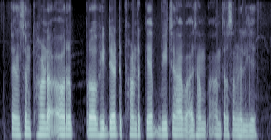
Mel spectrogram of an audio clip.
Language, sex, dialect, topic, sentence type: Magahi, male, Southern, banking, statement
